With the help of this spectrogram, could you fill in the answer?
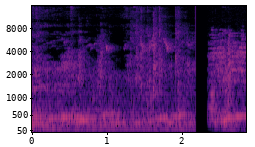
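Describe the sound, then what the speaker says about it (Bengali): A pair of racer pigeons coo steadily close by, with soft, low, repeated throaty notes and a brief moment of silence near the end. "আরো এক জোড়া কবুতর এটা হচ্ছে রেসার কবুতর"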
